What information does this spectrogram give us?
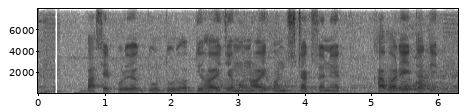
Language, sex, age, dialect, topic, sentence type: Bengali, male, 18-24, Northern/Varendri, agriculture, statement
